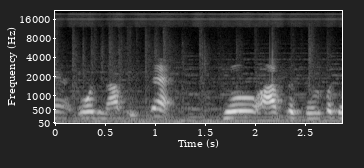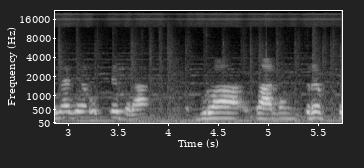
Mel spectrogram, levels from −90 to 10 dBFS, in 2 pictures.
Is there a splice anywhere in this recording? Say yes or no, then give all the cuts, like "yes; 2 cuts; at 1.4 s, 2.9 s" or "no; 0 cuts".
no; 0 cuts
